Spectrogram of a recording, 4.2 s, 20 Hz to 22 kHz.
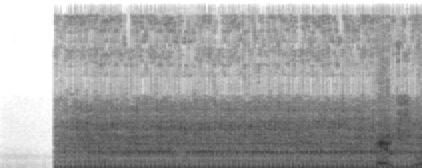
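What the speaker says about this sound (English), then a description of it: "Bike started up good." A 2021 Sherco 300 SEF motorcycle engine fires up abruptly after a moment of quiet, then settles into a loud, close, rapid, steady idle rattle.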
